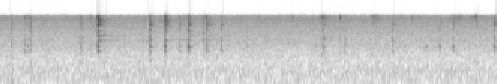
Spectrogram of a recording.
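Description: Light metal clinks and taps of a bread pan knocking against the aluminium pot it sits in, as dough is pressed into the pan by hand. There is a quick run of clicks about a second in and a few scattered taps near the end.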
